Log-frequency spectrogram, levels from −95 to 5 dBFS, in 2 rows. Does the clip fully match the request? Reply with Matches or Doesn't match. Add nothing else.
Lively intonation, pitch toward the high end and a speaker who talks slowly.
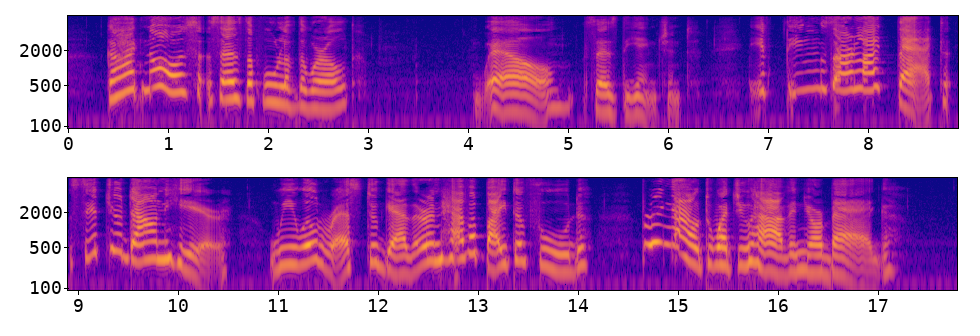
Matches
